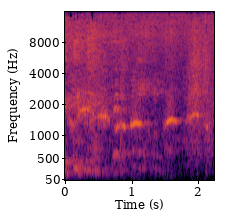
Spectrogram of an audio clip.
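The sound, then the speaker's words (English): A person whistles a short, faint tune of several wavering notes that rise and dip in pitch over a couple of seconds. “I'm whistling.”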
